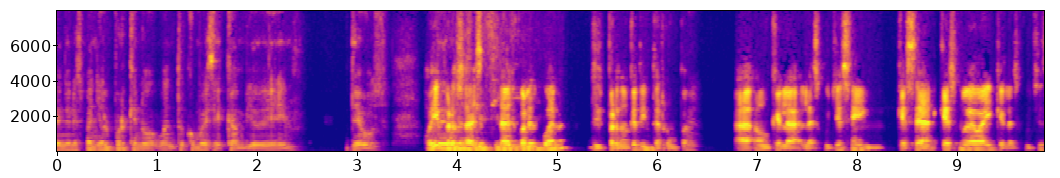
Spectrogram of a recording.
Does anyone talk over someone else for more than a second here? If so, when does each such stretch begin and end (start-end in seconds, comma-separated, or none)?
3.8-5.0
